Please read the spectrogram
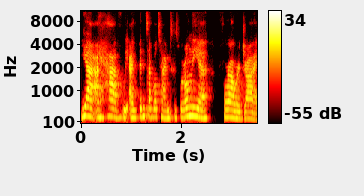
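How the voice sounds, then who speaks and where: With an ordinary speaking voice, a woman talks at a fairly quick pace in fairly even intonation. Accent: American. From US, raised mostly in America. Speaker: actress. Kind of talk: interview.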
